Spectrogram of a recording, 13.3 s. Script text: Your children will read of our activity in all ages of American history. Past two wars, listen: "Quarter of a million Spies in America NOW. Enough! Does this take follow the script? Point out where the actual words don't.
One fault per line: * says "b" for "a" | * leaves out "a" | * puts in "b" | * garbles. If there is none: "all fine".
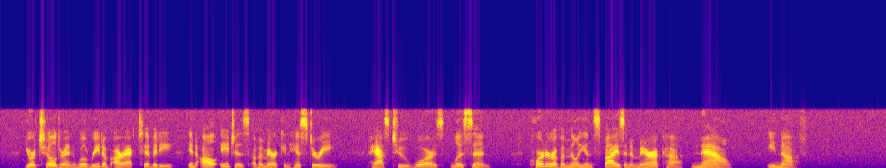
all fine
